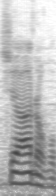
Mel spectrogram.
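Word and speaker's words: 佳: 그 가를 지아라고 발음을 하고 풍습에 가히 쓴다.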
